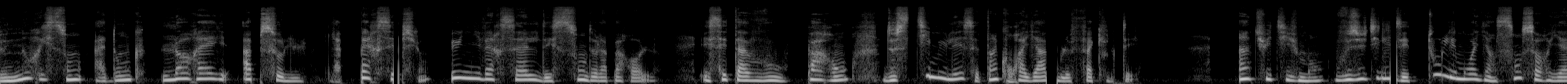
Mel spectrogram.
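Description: French speech breaks into brief silences at 3.93 s (51 ms, after "donc l'oreille absolue la"), 10.46 s (109 ms, after "parents de stimuler cette") and 13.90 s (65 ms, before "tous les"). These are likely Bluetooth stalls from a drained headphone buffer: audio resumes where it stopped or slightly later, unlike an edit cut, which drops material.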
